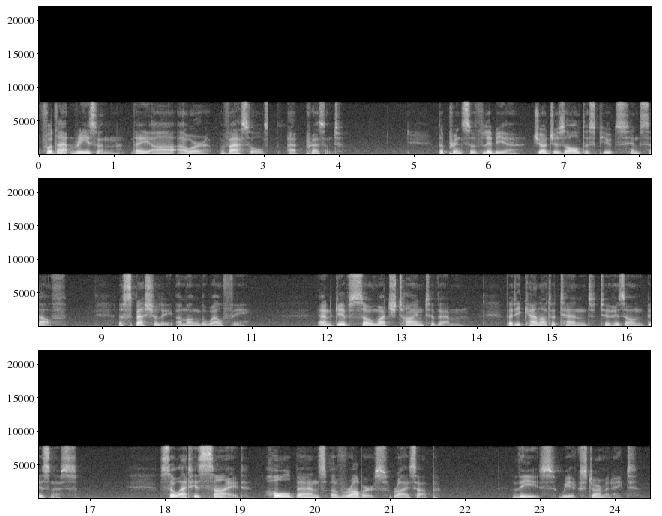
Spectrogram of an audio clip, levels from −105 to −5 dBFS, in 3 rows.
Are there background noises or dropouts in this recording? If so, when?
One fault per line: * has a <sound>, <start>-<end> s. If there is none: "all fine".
* has a dropout, 3.0-3.2 s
